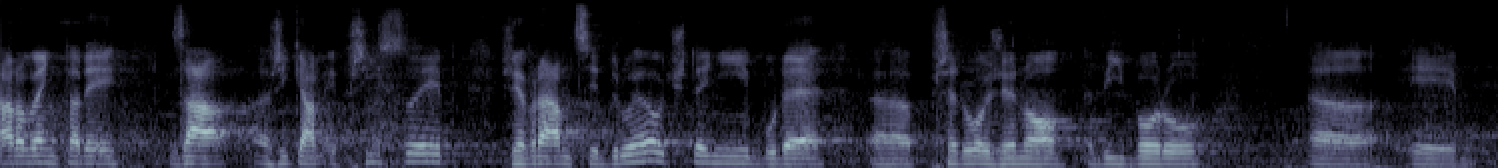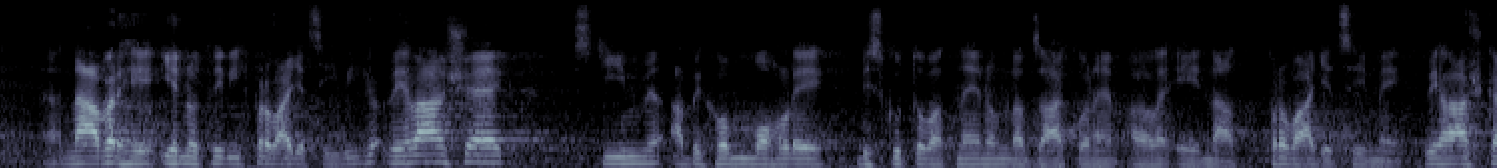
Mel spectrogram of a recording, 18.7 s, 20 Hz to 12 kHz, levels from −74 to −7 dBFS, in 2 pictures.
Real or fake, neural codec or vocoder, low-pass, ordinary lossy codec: fake; vocoder, 44.1 kHz, 128 mel bands every 512 samples, BigVGAN v2; 10.8 kHz; AAC, 48 kbps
